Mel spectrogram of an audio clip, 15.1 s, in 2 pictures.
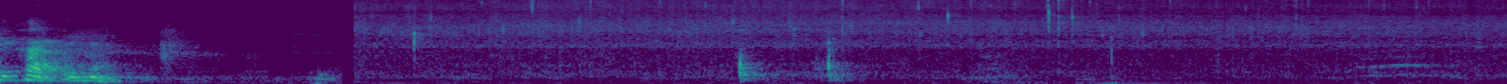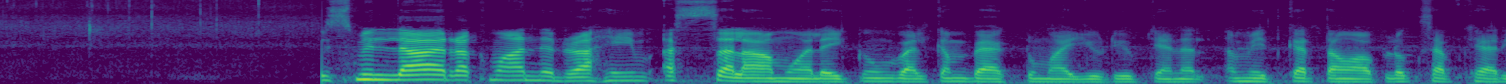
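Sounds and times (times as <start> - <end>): kebabs sizzling in hot oil: 1.8 - 15.0.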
